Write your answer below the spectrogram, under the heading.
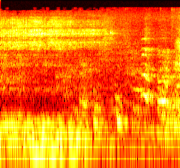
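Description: A low, buzzing, rattling noise on a drawn-in breath, then fading; an adult's deliberate imitation of snoring.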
